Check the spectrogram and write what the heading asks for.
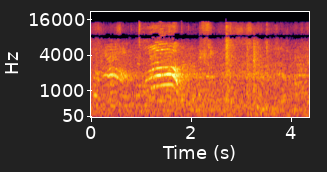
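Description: A high-pitched voice calls out twice over a steady background of crowd chatter in the hall. The first call is short; the second, about a second in, is longer and louder and rises and then falls in pitch.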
